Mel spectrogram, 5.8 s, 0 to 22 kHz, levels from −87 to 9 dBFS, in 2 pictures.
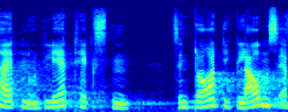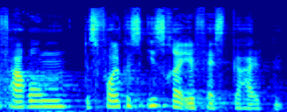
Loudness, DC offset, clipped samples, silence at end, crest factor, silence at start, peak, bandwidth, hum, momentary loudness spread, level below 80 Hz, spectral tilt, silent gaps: -32 LUFS; under 0.1%; under 0.1%; 0.05 s; 20 dB; 0 s; -12 dBFS; 16.5 kHz; none; 12 LU; -70 dBFS; -3.5 dB/octave; none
